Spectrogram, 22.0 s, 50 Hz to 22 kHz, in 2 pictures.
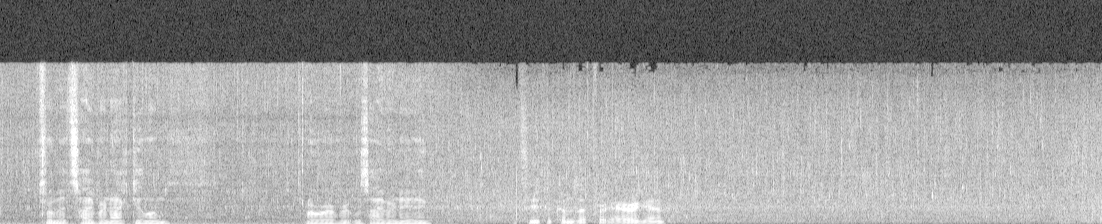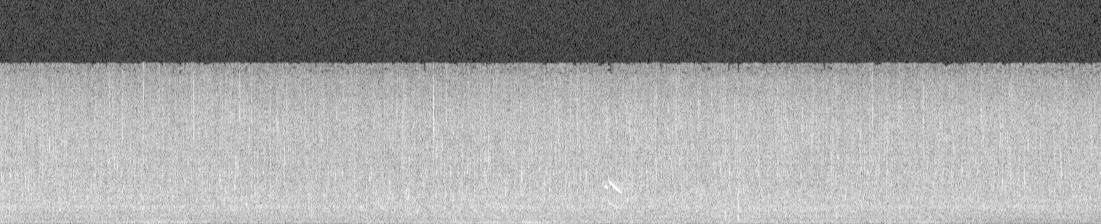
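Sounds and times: creek water trickling: 0.0s - 22.0s.

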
